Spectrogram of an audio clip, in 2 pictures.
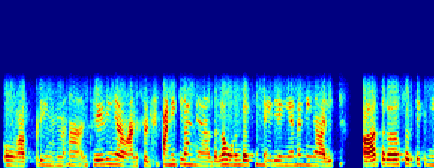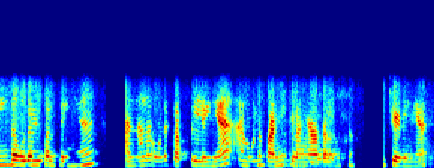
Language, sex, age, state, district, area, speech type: Tamil, female, 30-45, Tamil Nadu, Tiruppur, urban, conversation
